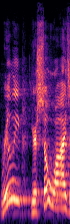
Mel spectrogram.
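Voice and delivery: high, loud incredulous jab; sarcastic disbelief. Acted. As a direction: act astonished at their supposed wisdom. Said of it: "he's, like, saying".

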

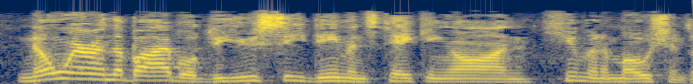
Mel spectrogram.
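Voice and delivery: normal talking voice

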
